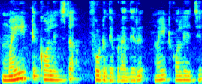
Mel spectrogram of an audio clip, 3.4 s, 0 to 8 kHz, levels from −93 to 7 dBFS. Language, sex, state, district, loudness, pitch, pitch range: Tulu, male, Karnataka, Dakshina Kannada, -20 LUFS, 160 Hz, 150-170 Hz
